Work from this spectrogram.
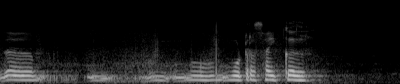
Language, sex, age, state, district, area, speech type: Punjabi, female, 30-45, Punjab, Ludhiana, urban, spontaneous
